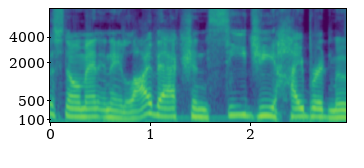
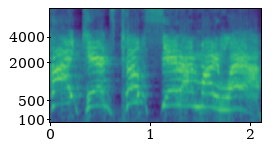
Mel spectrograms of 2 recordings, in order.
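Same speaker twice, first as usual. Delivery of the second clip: higher-pitched, screechy put-on voice. Imagining Gilbert Gottfried playing Santa Claus: Gilbert Gottfried voice as Santa. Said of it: "Imagine him playing Sa-".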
